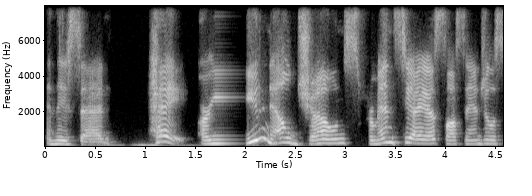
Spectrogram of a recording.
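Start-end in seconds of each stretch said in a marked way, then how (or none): 1.1-4.6 put-on barked delivery. Retelling a stranger in a coffee shop calling out from behind, imitating a barked question. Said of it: "they kind of barked at me".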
